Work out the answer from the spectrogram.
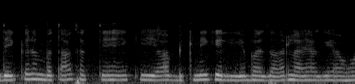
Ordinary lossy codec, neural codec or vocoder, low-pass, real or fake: Opus, 16 kbps; none; 7.2 kHz; real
